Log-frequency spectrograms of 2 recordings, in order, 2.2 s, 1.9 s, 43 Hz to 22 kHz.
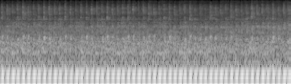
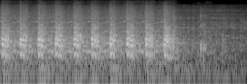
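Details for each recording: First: Toyota 22RE with new fuel system wouldn't start; new same-part-number pump (different brand) gave too little fuel pressure, so old pump refitted: engine catches after a few seconds, revs briefly, then settles to a steady even idle, starting normally. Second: Toyota 22RE engine in an X-chassis buggy with an all-new fuel system (pump, two filters) and a new starter: about ten even cranks at roughly seven per second, no firing. The new different-brand pump with the same part number is suspected of low fuel pressure.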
